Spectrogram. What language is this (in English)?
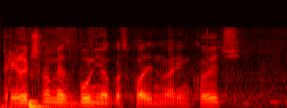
Serbian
